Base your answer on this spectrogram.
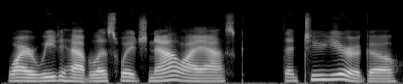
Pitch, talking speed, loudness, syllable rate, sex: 165 Hz, 210 wpm, -17 LUFS, 4.6 syllables/s, female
